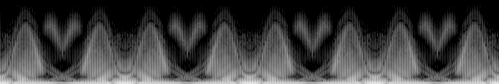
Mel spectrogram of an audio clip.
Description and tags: Saw Buzz
A little sound i made, going to use it for FL Studio growls, made in audacity and used phaser and wahwah filters. Use it for freeeeeeeeee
